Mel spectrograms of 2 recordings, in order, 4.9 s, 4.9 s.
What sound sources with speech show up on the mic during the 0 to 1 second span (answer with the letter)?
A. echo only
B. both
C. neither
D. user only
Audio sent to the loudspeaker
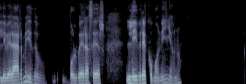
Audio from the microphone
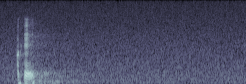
D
